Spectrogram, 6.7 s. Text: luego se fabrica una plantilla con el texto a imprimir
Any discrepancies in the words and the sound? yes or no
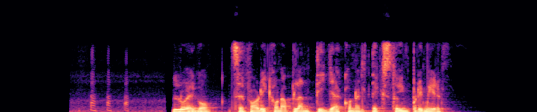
yes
